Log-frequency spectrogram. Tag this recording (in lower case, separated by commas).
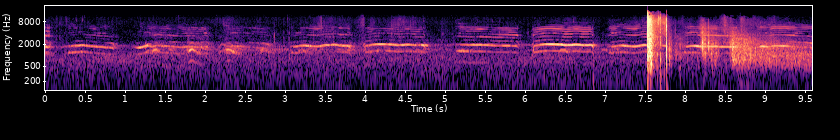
animal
